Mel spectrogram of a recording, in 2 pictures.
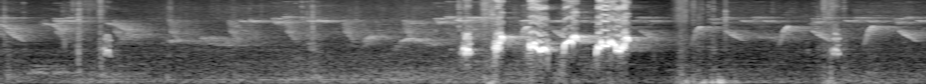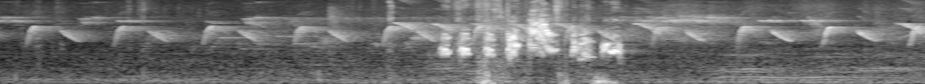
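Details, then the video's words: Red-whiskered bulbul singing in the morning, a mature wild-style double-note song used as a lure to train other bulbuls: two loud, rich, warbled bursts of rapid notes, over steady repeated descending chirps from other birds. "luyện chào mào hót sáng, Ép chào mào hót âm kép già rừng hay tuyệt!"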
